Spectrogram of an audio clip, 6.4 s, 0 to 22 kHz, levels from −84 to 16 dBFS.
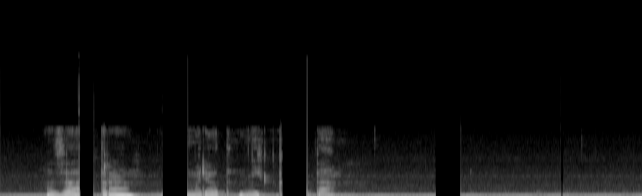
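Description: The speech drops into blocks of digital silence at 0.79–0.94 s, 1.62–1.88 s, 2.82–3.07 s, 4.35–4.61 s and 5.61–5.63 s, each cutting out and back with no fade. Three identical 256 ms holes suggest whole output buffers went unfilled in time.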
